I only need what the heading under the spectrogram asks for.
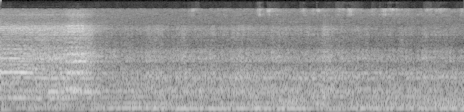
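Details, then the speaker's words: Dawlance microwave oven with abnormal sound: steady low hum with rough, buzzy edge from cooling fan motor whose bearing is dry from dust and lack of lubrication; fan to be removed and serviced. "तो बेसिकली ये जो आवाज़ है ये हमारे इस फ़ैन की आवाज़ है। जी हाँ, ये मिट्टी की वजह से और लुब्रिकेशन ना होने की वजह से ये ड्राई हो गया है, बिल्कुल ड्राई हो गया है।"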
